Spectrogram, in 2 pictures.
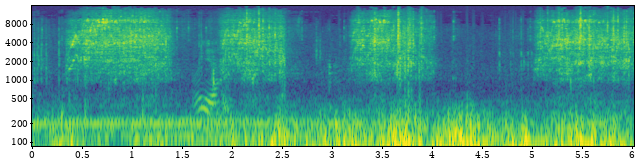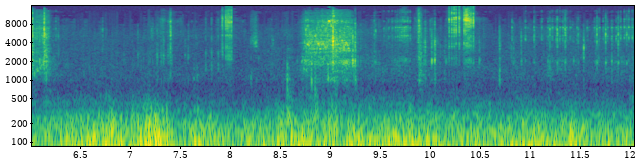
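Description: Fishing reel whirring in about five separate bursts of a second or so as line is worked against a hooked fish, over a steady low wind rumble on the microphone.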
